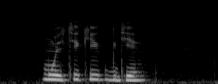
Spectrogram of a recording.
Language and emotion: Russian, neutral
